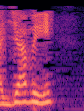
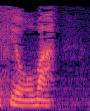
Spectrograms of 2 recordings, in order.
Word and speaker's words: Yahvé: Un protestante es reconocido porque le dice Jehová, ¿no? Y que es un nombre equivocado, es una colocación equivocada de las vocales.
